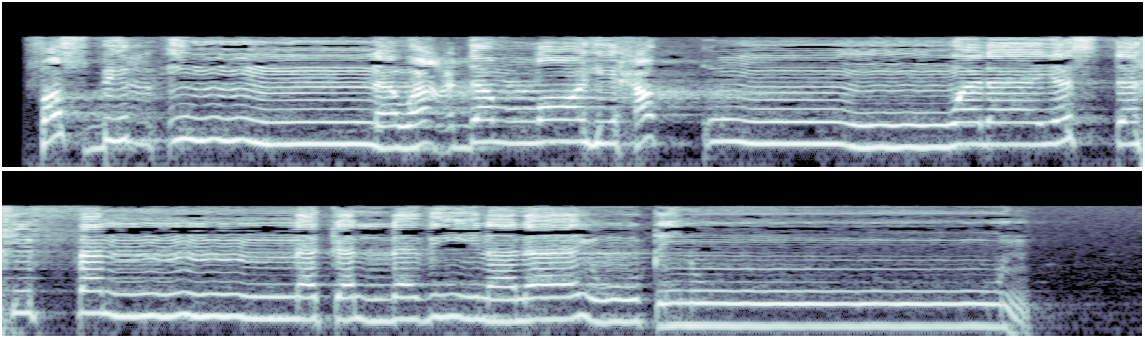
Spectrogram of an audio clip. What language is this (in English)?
Arabic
